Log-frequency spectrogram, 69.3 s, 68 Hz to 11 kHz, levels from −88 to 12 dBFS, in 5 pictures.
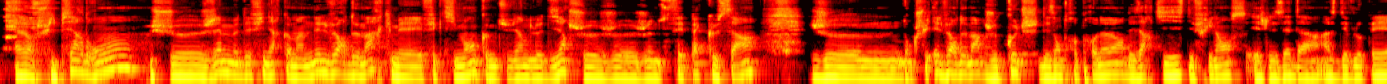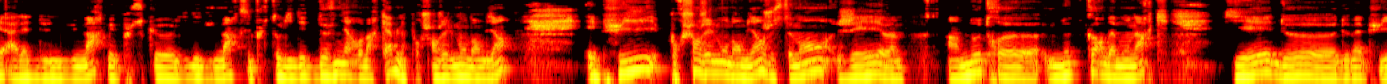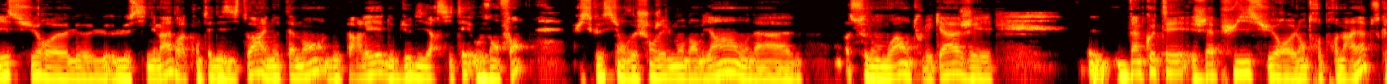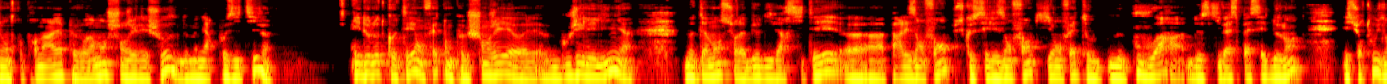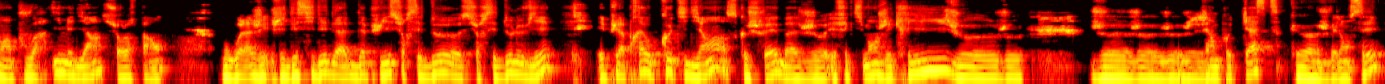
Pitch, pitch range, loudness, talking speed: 105 Hz, 95-125 Hz, -19 LUFS, 205 wpm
